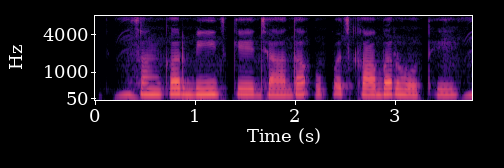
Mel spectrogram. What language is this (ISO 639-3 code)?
hne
